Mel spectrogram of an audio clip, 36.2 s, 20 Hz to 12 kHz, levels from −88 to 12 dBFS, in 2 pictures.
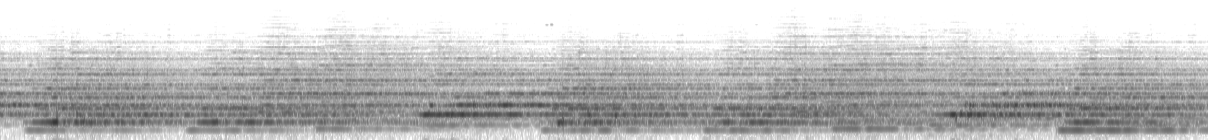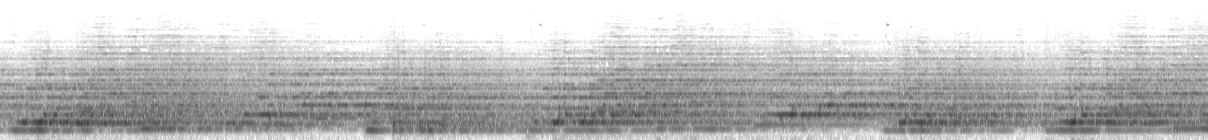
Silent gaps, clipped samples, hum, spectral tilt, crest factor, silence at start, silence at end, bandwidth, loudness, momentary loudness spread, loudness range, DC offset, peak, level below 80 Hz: none; under 0.1%; none; -8 dB/octave; 18 dB; 0 s; 0 s; 5.6 kHz; -25 LUFS; 10 LU; 4 LU; under 0.1%; -8 dBFS; -72 dBFS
